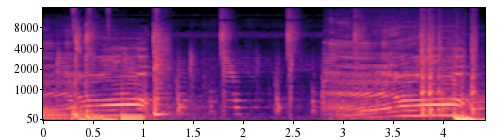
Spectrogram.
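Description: Cattle in their stalls mooing: two long, loud moos, the first in the first second and the second starting near the end.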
